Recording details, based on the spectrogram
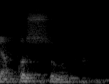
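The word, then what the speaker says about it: يقصون: But when you combine with these two together with one Shadda, it will be Yaqussuna.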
